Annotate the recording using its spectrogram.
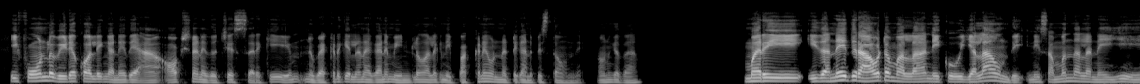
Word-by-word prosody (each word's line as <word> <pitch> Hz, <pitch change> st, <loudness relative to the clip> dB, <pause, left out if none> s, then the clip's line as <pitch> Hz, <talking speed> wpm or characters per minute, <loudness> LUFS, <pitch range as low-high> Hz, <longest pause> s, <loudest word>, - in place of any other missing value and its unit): ఈ -, -, +2 dB
ఫోన్‌లో 170 Hz, +3 st, +2 dB
video 140 Hz, +2 st, +2 dB
calling 125 Hz, -3 st, 0 dB
అనేది 105 Hz, +1 st, -4 dB
యా 90 Hz, -, -4 dB, 0.3 s
ఆప్షన్ 115 Hz, +3 st, -3 dB
అనేదోచ్చేసేసరికి 100 Hz, +1 st, -7 dB, 0.3 s
నువ్వు 100 Hz, -3 st, -5 dB
ఎక్కడికెళ్ళినా 115 Hz, -2 st, -6 dB
గాని 115 Hz, +2 st, -5 dB
మీ 100 Hz, -, -3 dB
ఇంట్లో 110 Hz, +2 st, -7 dB
వాళ్ళకి 105 Hz, 0 st, -7 dB
నీ -, -, -10 dB
పక్కనే 135 Hz, +7 st, -6 dB
ఉన్నట్టుగా 105 Hz, -1 st, -7 dB
అనిపిస్తుంది. 90 Hz, -5 st, -11 dB, 0.2 s
అవును 100 Hz, +2 st, -10 dB
కదా? 90 Hz, -1 st, -12 dB, 1.2 s
మరి 155 Hz, +1 st, +7 dB, 0.4 s
ఇదనేది 175 Hz, +7 st, +5 dB
రావటం 175 Hz, +5 st, +5 dB
వల్ల 125 Hz, -1 st, +2 dB, 0.2 s
నీకు 130 Hz, 0 st, -1 dB, 0.2 s
ఎలా 170 Hz, +5 st, +5 dB
ఉంది? 105 Hz, -5 st, -5 dB, 0.2 s
నీ -, -, -5 dB
సంబంధాలు 135 Hz, +3 st, -3 dB
అనేయి 115 Hz, +3 st, -4 dB
115 Hz, 160 wpm, -22 LUFS, 105-140 Hz, 1.2 s, మరి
